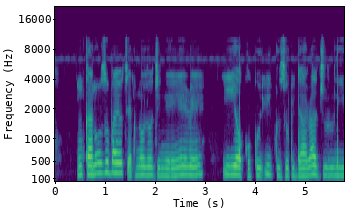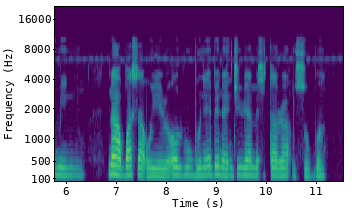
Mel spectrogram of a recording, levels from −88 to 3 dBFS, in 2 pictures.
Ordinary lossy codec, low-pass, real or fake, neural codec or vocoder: none; none; fake; vocoder, 22.05 kHz, 80 mel bands, HiFi-GAN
